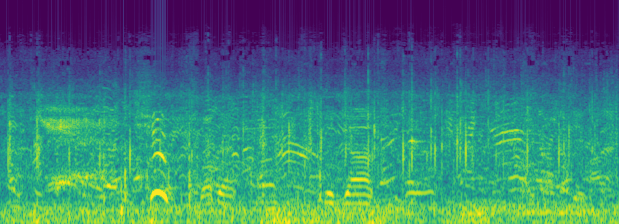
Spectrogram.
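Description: Scattered calls and chatter from players and spectators on an open ball field, with one brief louder shout about a second and a half in.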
